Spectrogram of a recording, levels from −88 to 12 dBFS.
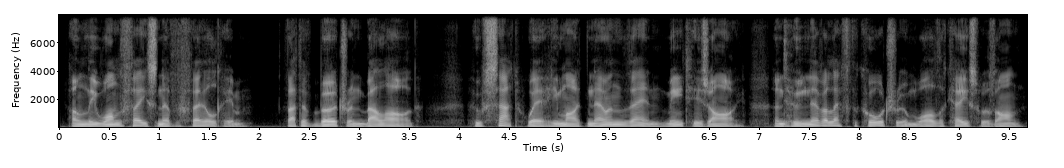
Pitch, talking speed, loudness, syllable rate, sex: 95 Hz, 205 wpm, -18 LUFS, 5.1 syllables/s, male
